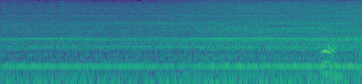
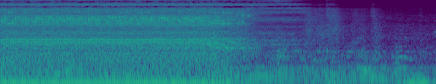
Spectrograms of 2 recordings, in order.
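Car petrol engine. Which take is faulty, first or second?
second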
